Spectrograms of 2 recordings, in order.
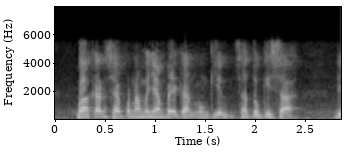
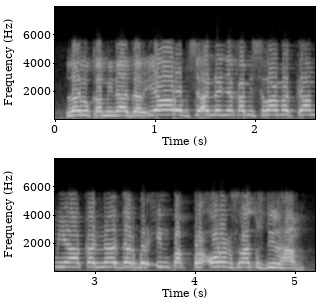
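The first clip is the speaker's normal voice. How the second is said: high, urgent prayer; desperate vow; 8 semitones higher than usual. Acted. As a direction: call out to God from a sinking ship. Merchants' desperate vow at sea.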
